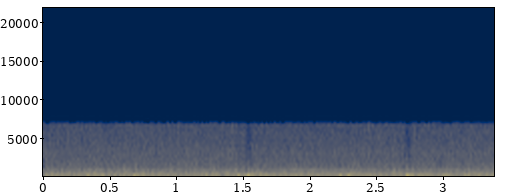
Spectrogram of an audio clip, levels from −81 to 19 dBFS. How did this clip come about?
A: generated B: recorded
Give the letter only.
B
